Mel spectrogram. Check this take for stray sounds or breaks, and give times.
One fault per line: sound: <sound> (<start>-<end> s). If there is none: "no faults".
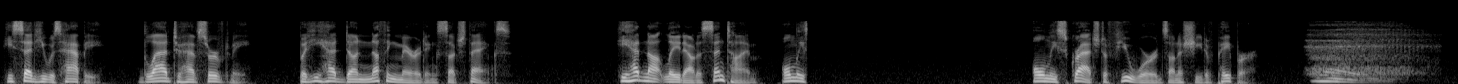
sound: sigh (13.0-14.4 s)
